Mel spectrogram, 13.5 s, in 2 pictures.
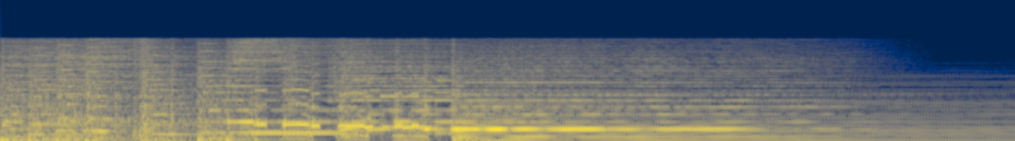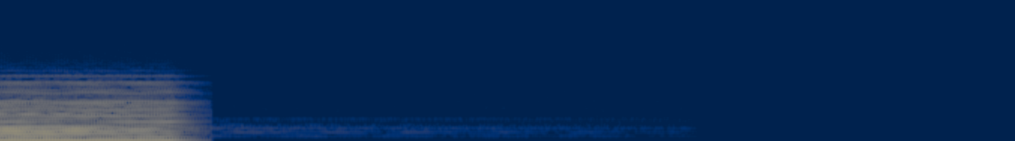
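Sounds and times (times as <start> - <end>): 
Arabic newscast intro music: 0.0 - 8.0.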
